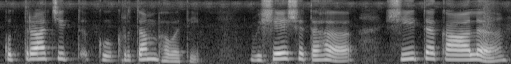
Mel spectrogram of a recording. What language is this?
Sanskrit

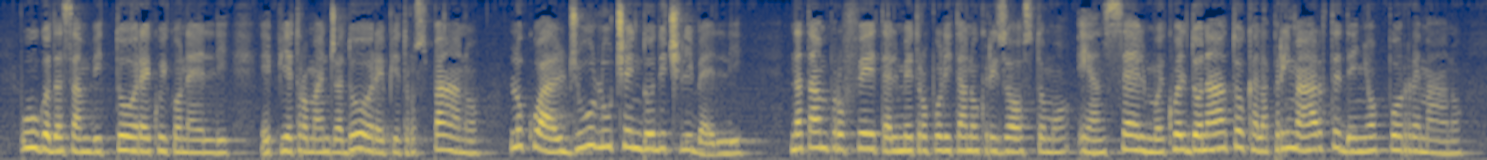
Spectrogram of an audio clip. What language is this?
Italian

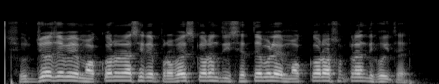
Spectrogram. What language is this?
Odia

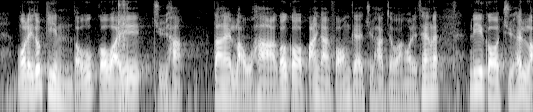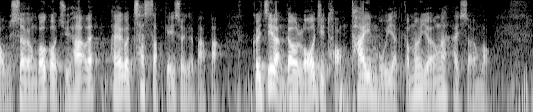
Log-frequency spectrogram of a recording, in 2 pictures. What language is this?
Cantonese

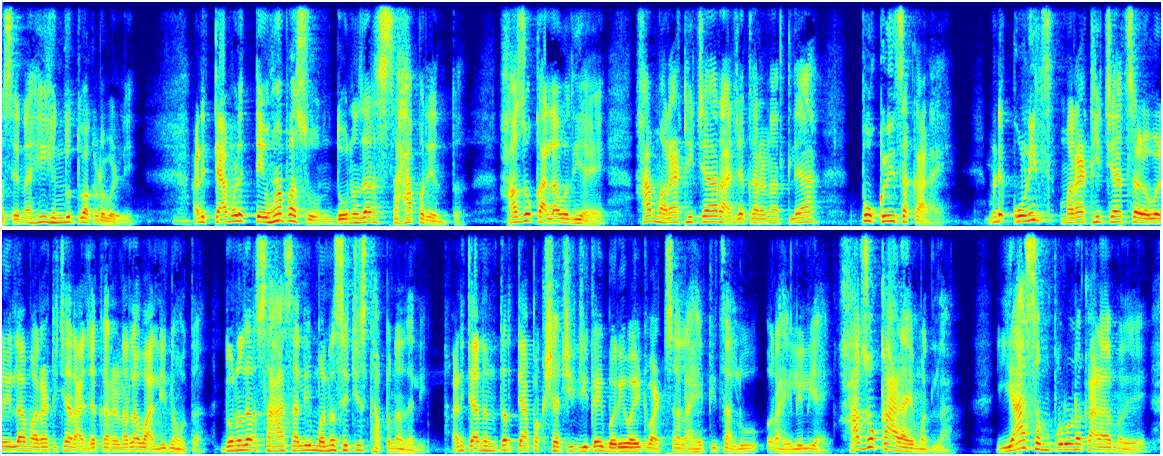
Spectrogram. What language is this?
Marathi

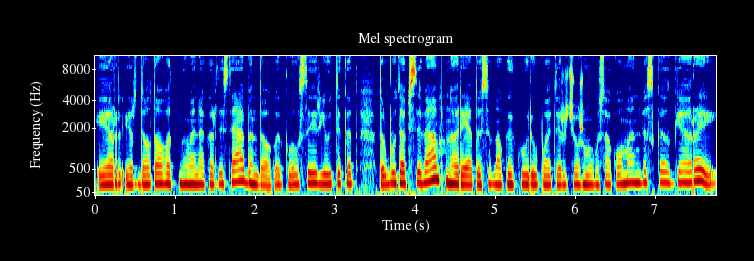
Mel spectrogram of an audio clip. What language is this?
Lithuanian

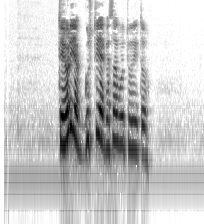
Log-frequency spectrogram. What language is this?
Basque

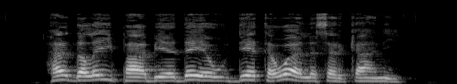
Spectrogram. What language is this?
Central Kurdish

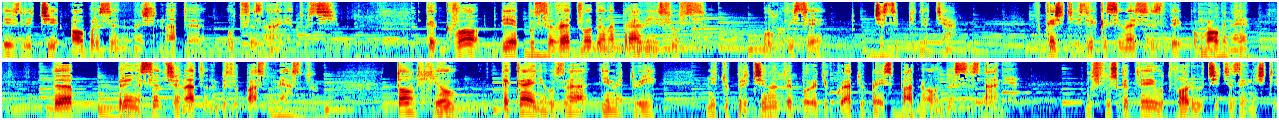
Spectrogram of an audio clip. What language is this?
Bulgarian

